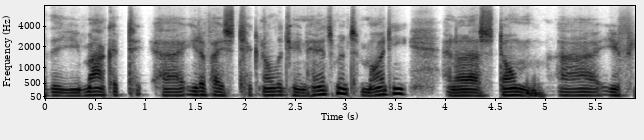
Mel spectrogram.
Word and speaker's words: MITE: of three as the Market Interface Technology Enhancements, pronounced MITE projects.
